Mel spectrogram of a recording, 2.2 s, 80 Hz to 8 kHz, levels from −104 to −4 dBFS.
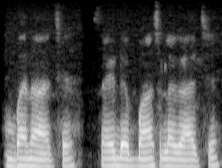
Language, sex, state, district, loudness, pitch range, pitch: Bengali, male, West Bengal, Jalpaiguri, -18 LUFS, 120-125 Hz, 125 Hz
